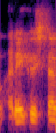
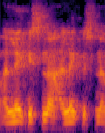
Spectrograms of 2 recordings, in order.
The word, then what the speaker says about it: हरे कृष्णा: China वाले जो हैं वो हरे कृष्णा भी नहीं बोल पाते हैं, वो हले कृष्णा बोलते हैं।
